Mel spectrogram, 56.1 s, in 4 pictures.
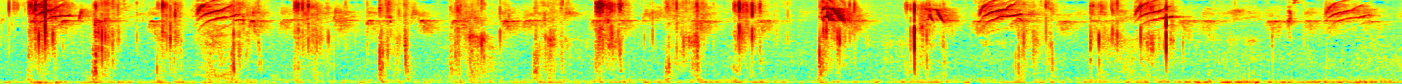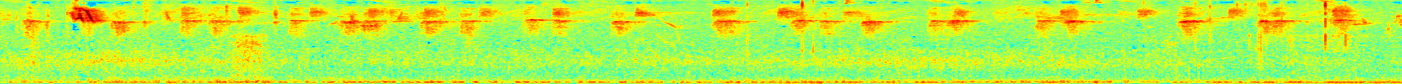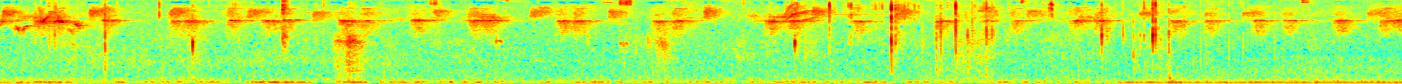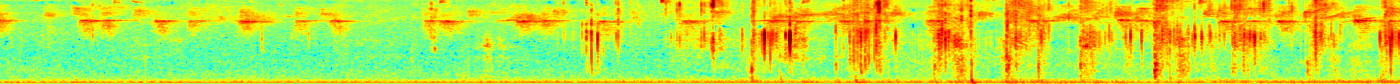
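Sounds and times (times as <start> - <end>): songbirds chirping: 0.0 - 56.0
steady low rumble: 31.9 - 56.0.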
